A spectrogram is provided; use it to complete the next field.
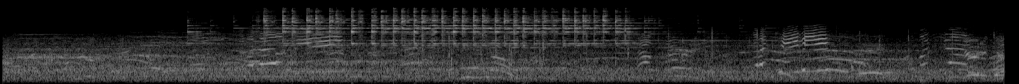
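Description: A last-lap bell sound effect played from a soundboard clangs rapidly and continuously for several seconds, bright and metallic, over a noisy crowd with chatter and cheering that carries on after the ringing stops.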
